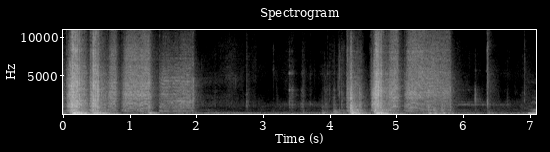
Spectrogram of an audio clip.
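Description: Air impact gun spinning off rusty Torx 30 brake caliper bolts on a 2010 Vauxhall Corsa SXi 1.2 petrol, two loud rattling bursts of a couple of seconds each separated by quieter clunks and handling noises.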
